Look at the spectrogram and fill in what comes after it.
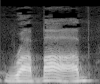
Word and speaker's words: rabab: The increased is from the verb rabab, And the noun is the translated the word many, that is Rav. So one is R-A-B-A-B, pronounced, the B is pronounced soft like a V, and the other one is just R-A-B.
